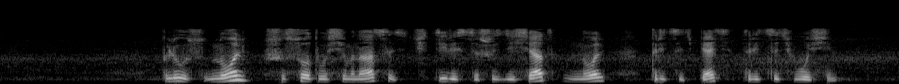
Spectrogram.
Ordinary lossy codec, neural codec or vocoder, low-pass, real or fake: MP3, 24 kbps; none; 5.4 kHz; real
